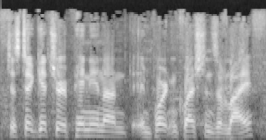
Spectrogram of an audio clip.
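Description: Higher-pitched American man hosting radio. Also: quick pace, a bit bright, rough recording. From United States. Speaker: radio show host and interviewer. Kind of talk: radio intro and street interview.

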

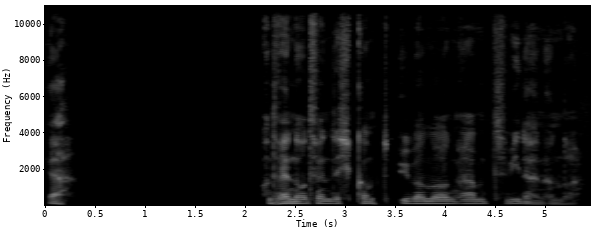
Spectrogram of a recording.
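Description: An actor in a radio drama playing a weary former prosecutor who speaks slowly and drops to near whispers. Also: male voice, lowish voice, steady tone, mellow, no room sound, close to an everyday voice.

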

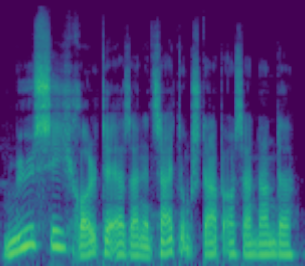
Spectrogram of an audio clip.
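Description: Man narrating a literary radio play, creaky voice, really varied pitch, expressive storytelling. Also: moderate pace.

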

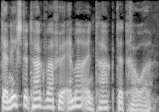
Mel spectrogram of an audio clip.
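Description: A man narrating a radio play in a measured, grave, literary style. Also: mid-range voice, animated, a little mellow, dry recording, studio quality.

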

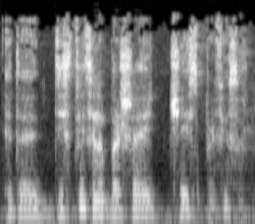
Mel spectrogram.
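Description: A man's voice: medium pitch, moderate pace, fairly bright tone, slight background noise, lightly acted. An actor playing a polite young male doctoral researcher in a radio play, a guarded interviewer who speaks courteously and a little hesitantly. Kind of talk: dramatic radio dialogue.

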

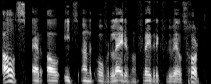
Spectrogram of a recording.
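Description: Man playing a slow, deep old inspector. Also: animated, dry recording, highs cut off. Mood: sombre, thoughtful. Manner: slow, measured, thoughtful. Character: calm, deliberate, sombre old male police inspector.

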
